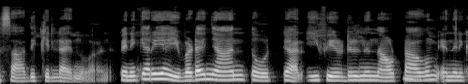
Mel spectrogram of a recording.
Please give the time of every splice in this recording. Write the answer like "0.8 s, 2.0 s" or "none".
1.0 s, 3.1 s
